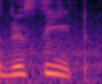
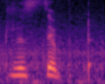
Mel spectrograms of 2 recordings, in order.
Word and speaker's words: receipt: Pronounce the word is, इट्स रिसीट, नॉट रिसिप्ट, इट इज़ रिसीट। Please show me द रिसीट, not please show me द रिसिप्ट, this is wrong pronunciation, you have to pronounce it एज रिसीट।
